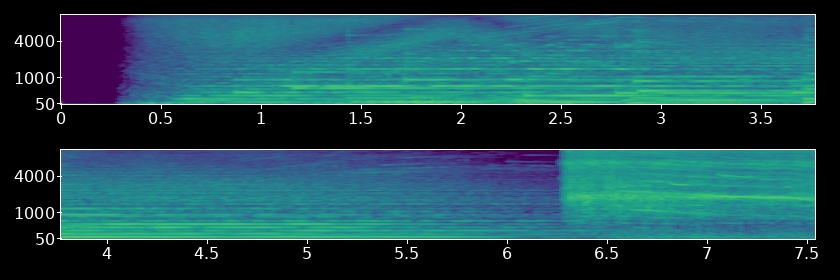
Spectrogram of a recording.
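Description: A power drill whines steadily for several seconds, its motor pitch shifting slightly, then cuts to a harsher, grinding burst as the bit bites into something. Loud, with no talking.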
